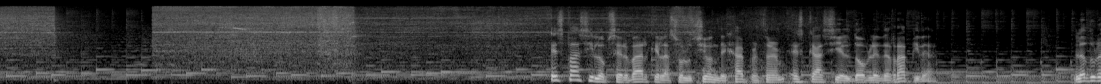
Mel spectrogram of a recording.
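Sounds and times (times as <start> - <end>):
plasma arc cutting hiss: 0.0 - 8.4
background music with stepped melody: 0.0 - 11.0.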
